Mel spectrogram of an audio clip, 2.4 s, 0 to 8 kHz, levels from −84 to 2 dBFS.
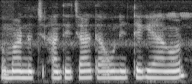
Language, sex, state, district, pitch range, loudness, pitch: Chakma, female, Tripura, Dhalai, 235-240 Hz, -13 LUFS, 235 Hz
